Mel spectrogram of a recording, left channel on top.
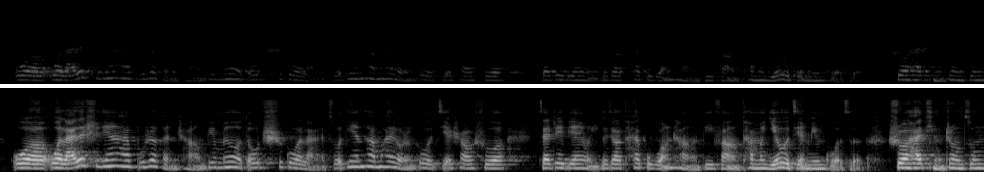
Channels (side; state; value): left; quieter; 32.3 dB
